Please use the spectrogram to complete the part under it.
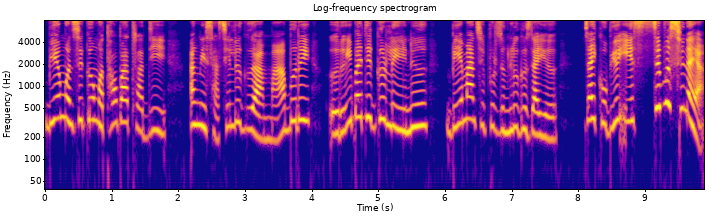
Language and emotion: Bodo, surprised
